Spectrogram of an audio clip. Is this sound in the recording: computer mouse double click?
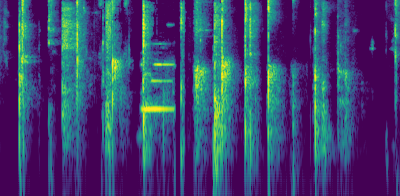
no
